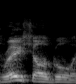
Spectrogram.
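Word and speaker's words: Ra's al Ghul: channel when I say Raz al Ghoul and everybody's like, "It's pronounced Ral Ghoul." And then when I say it that way, some people like, "It's Roz blah blah blah."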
